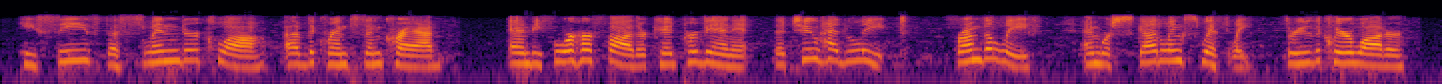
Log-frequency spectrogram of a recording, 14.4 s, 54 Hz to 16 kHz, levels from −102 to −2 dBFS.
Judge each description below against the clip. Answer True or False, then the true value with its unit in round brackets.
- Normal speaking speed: False (130 wpm)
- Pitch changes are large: False (4.1 semitones)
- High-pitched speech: True (230 Hz)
